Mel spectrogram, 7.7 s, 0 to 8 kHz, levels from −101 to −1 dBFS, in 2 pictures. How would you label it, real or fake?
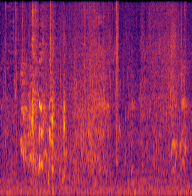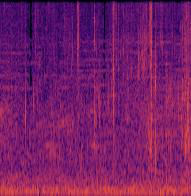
fake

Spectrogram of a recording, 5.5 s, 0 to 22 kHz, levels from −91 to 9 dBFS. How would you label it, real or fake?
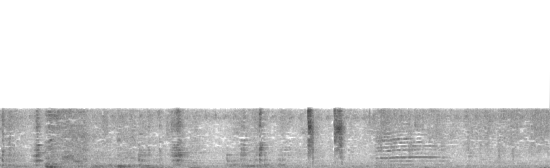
real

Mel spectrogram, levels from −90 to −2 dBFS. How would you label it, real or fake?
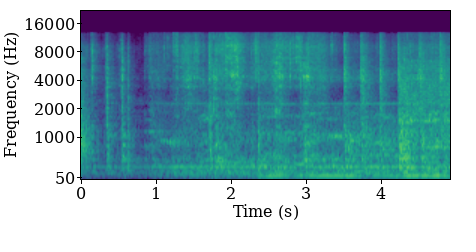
real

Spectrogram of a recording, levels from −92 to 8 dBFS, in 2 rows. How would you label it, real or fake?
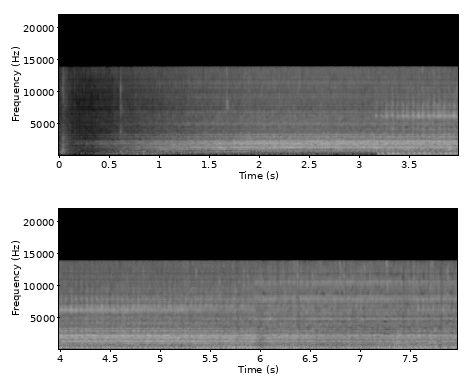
fake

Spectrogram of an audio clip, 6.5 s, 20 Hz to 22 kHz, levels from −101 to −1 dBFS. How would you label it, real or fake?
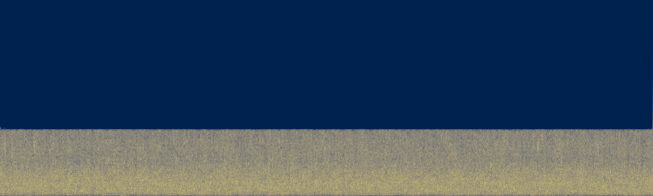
fake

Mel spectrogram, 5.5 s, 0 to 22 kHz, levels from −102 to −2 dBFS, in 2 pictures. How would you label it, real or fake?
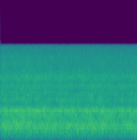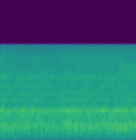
fake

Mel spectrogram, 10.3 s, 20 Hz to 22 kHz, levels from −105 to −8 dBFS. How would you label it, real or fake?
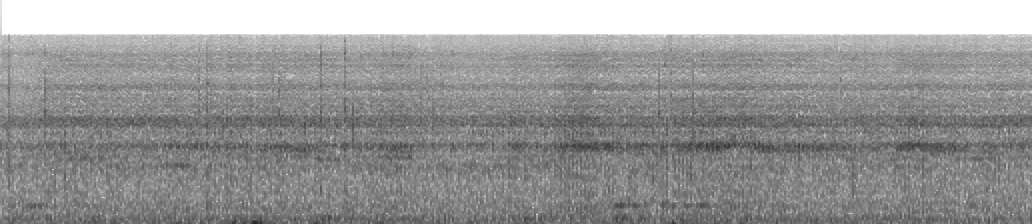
real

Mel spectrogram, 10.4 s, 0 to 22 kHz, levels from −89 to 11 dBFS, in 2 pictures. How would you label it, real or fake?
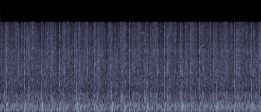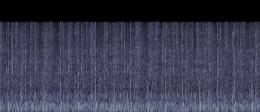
real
